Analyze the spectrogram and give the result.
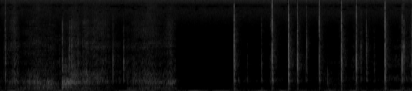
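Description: Long nails work over a cardboard tissue box, first with about two seconds of soft, continuous scratching and rustling. This gives way to a run of sharp, dry, bright taps on the box, each clicking off quickly against a quiet background.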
